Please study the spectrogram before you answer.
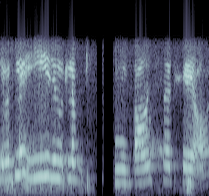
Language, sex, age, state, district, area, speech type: Maithili, female, 18-30, Bihar, Madhubani, rural, conversation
